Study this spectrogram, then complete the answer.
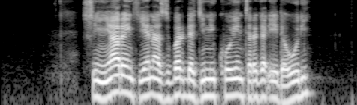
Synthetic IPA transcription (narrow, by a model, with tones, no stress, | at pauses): ʃɪ˦ɲjaː˦ɽɐ˨ŋkʲi˨jɐ˦naː˨zʊ˦bɐ˦rda˨d͡ʒɪ˦niː˦kʷʰoː˦jɪ˦ntɐ˦rɡɐ˦ɗeː˨da˨wʊ˦ɽiː˦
